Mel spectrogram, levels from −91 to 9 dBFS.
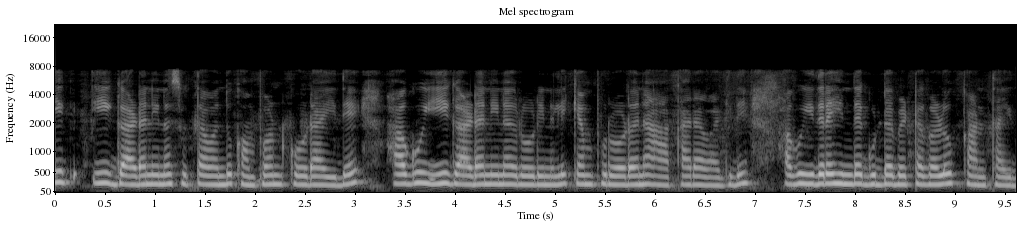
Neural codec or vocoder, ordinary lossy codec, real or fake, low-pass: none; AAC, 48 kbps; real; 7.2 kHz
